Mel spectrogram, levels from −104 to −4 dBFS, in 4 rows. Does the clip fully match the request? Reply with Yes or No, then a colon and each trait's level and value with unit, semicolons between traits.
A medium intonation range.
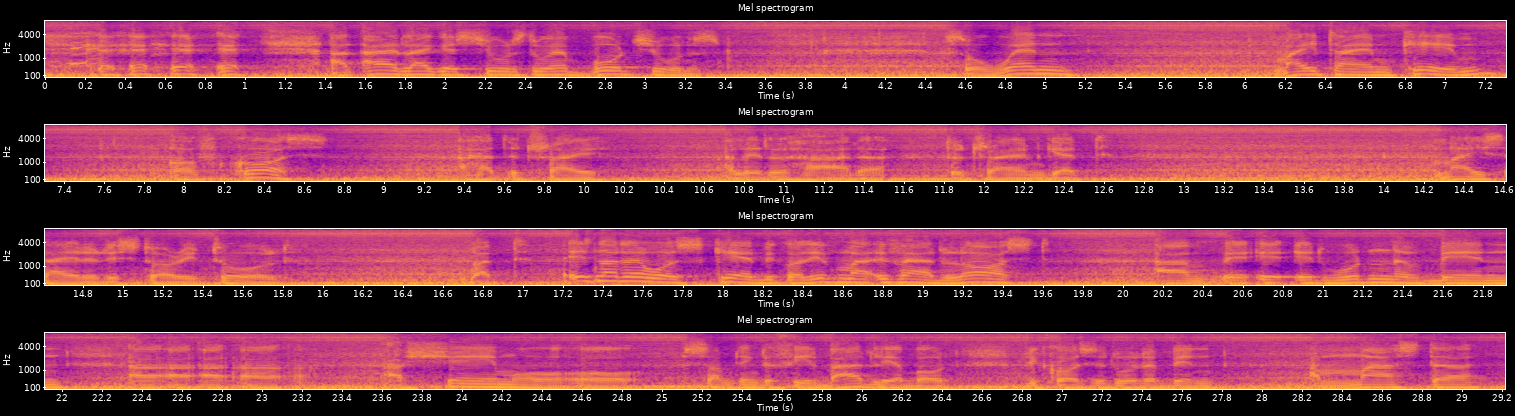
No: wide, 7.8 semitones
